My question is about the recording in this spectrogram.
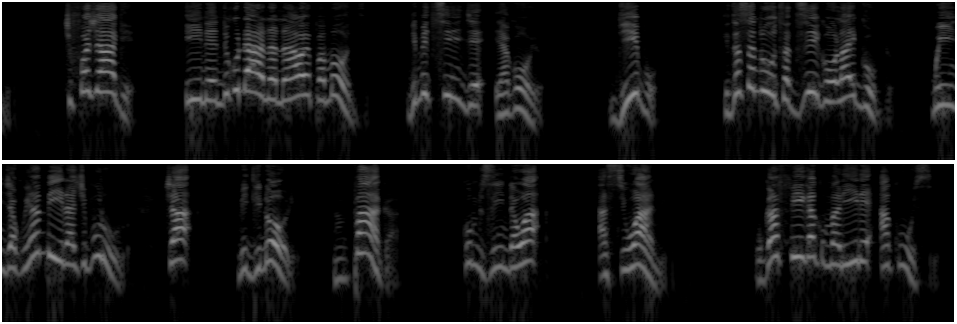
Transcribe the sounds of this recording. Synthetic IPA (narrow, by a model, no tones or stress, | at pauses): ɛ | t͡ʃifuwat͡ʃak̬ɛ̰ | inɛndikuɗananawɛpamɔd͡zi | ndimit͡sʰind͡ʒɛjak̬ɔːjɔ̰ | ndip̬ɔ̰ | tid͡zasandut͡sad͡zik̬ɔlaɛɡup̚tɔ̥ | ɓwind͡ʒak̬ujambiɾat͡ʃip̬ululɔ | t͡ʃa | miɡiɗɔlḭ | m̩paka̰ | kum̩zindawaː | siwaːni | kukafikakumaliɾɛakuːsi̥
